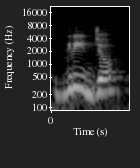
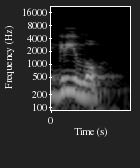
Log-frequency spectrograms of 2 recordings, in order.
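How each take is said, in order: First: The middle consonant is a dj sound. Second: The middle consonant is a plain l sound. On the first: The speaker calls it right. "pode ser pronunciado como D J" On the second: The speaker calls it wrong. "Não dá para dizer grilo"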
